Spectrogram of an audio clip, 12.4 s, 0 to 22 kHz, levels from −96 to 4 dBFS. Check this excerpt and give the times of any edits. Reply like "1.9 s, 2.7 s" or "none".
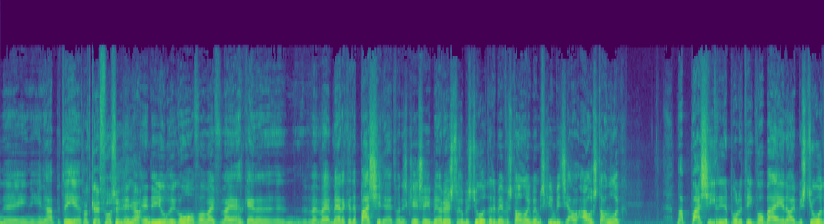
4.8 s, 10.7 s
